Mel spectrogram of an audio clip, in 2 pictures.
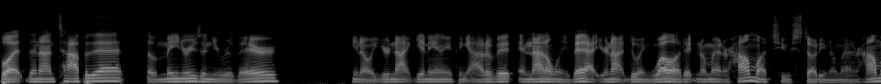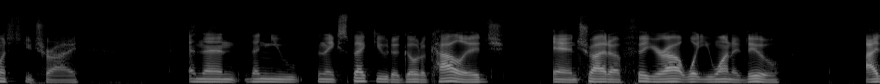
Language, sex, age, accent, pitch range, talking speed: English, male, 10-29, American, 105-130 Hz, 225 wpm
